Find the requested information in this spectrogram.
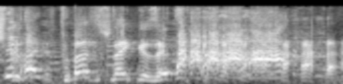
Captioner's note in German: Lautes Lachen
